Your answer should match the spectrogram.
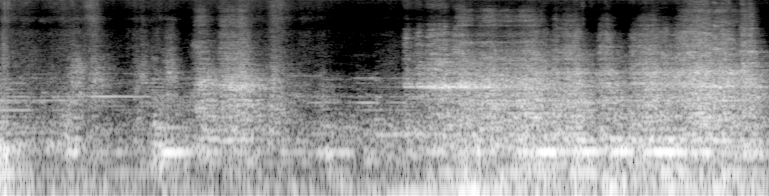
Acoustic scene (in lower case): elevator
